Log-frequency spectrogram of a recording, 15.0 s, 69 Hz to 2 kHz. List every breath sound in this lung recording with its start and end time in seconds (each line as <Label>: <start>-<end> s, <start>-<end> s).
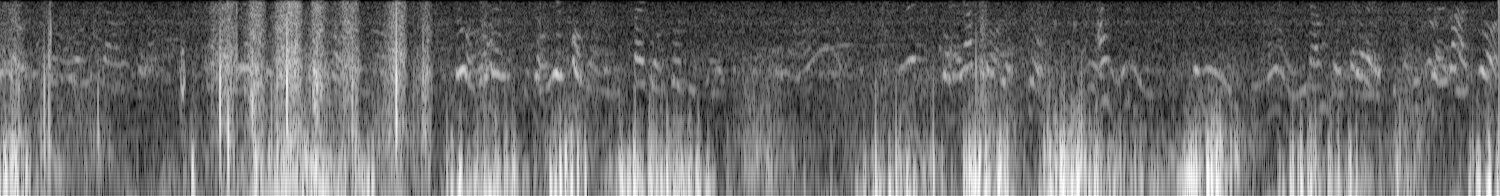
Inhalation: 5.47-5.91 s, 7.26-8.21 s, 9.63-10.18 s, 11.78-12.52 s, 13.97-14.40 s
Exhalation: 0.00-0.55 s, 4.41-5.24 s, 6.19-7.14 s, 8.55-9.50 s, 10.43-11.63 s, 12.81-13.83 s, 14.65-15.00 s
Crackles: 0.00-0.55 s, 4.41-5.24 s, 5.47-5.91 s, 6.19-7.14 s, 8.55-9.50 s, 9.63-10.18 s, 10.43-11.63 s, 11.78-12.52 s, 12.81-13.83 s, 14.65-15.00 s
